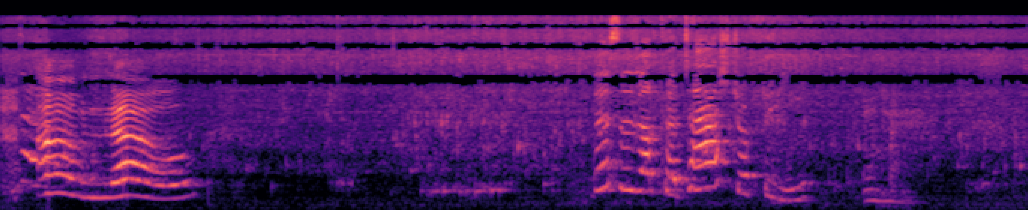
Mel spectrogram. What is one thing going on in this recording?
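A young child cries out loudly in a wavering, high voice close by.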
